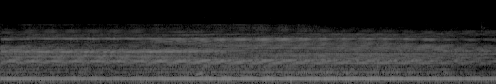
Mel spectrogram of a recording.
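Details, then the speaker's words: Computer making an odd mechanical, motor-like noise: a steady low electric hum with a few high whining tones that never changes. The source is unclear; the speaker says unmaintained computers become slow and noisy. "donc votre PC fait comme il fait comme la voiture côté le bruit de mon ordinateur et garder il fait un bruit bizarre un bruit de moteur"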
